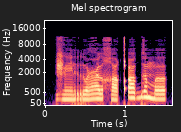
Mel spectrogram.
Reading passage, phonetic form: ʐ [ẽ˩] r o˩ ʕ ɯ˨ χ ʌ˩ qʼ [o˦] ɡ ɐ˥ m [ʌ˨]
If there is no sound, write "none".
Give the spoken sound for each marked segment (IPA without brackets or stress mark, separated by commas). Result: ẽ˩, o˦, ʌ˨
